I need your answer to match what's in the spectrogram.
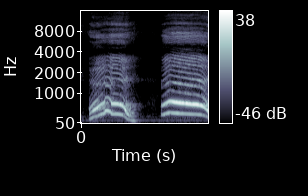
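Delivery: very high, loud, open "hey" stretched long. Showing how to reach mixed voice from chest: Patrick Star noise. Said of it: "a Patrick Star noise".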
